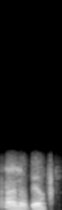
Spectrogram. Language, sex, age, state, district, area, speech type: Kashmiri, male, 18-30, Jammu and Kashmir, Kupwara, rural, conversation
